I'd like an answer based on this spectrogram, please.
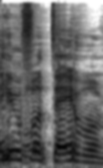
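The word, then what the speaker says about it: ufotable: is it UFO table it's UFO table bro it's like table like the one the room I'm American leave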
